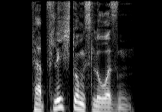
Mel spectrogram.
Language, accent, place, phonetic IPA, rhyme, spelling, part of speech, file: German, Germany, Berlin, [fɛɐ̯ˈp͡flɪçtʊŋsloːzn̩], -ɪçtʊŋsloːzn̩, verpflichtungslosen, adjective, De-verpflichtungslosen.ogg
- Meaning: inflection of verpflichtungslos: 1. strong genitive masculine/neuter singular 2. weak/mixed genitive/dative all-gender singular 3. strong/weak/mixed accusative masculine singular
